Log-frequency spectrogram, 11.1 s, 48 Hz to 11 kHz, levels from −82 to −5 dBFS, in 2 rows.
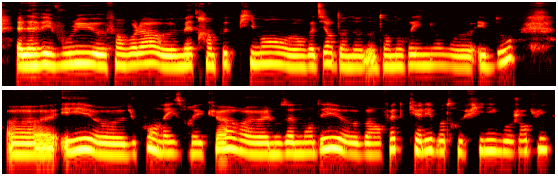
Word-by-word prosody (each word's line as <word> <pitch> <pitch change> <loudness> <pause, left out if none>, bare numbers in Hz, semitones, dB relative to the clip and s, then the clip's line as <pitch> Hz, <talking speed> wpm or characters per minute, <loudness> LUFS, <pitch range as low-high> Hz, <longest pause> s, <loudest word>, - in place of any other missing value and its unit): elle 180 0 +8
avait 190 +1 +5
voulu, 205 +2 +1
heu, 185 - +8
enfin, 185 +1 -3
voilà, 205 +2 +2
heu, 170 -1 +3
mettre 185 +2 -2
un 185 - -1
peu 200 +2 -4
de 200 - -21
piment, 205 -2 -2
heu, 170 - 0
on 170 - -3
va 175 +1 0
dire, 210 +4 -4
dans 180 -2 -4
nos 170 0 -3
nos - - -3
dans 175 +2 -5
nos 175 0 -3
réunions, 185 -1 -5
heu, 165 -1 -3
hebdo. 215 - -1 0.4
Heu 175 - +3
et, 230 +2 +4
heu, 175 -2 +2
du 180 +1 -11
coup, 260 - -3
en 210 -4 +1
icebreaker, 185 +5 -2
heu, 180 -2 +1
elle 180 - -1
nous 180 +1 -3
a 190 - +3
demandé, 190 +8 +1
heu, 180 -3 0
ben, 175 0 -4
en 175 - -8
fait: 240 +6 -2
«Quel 215 -1 0
est - - +2
votre 205 -1 -6
feeling 220 +2 -4
aujourd'hui?», 210 +3 -6
185 Hz, 245 wpm, -21 LUFS, 180-210 Hz, 0.4 s, elle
